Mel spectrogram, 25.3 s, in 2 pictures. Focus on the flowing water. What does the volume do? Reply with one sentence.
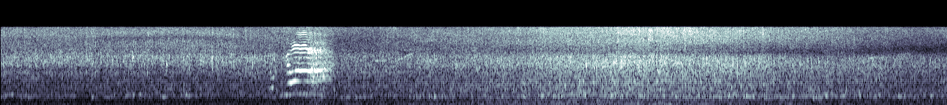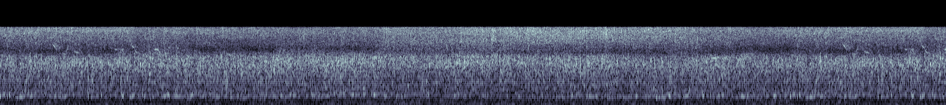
The loudness of the flowing water goes up, then down.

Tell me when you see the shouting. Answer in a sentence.
The shouting can be heard from 3.5 to 4.5 s.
